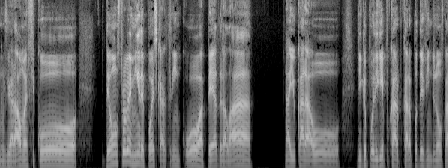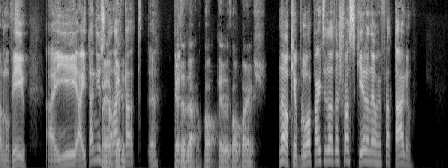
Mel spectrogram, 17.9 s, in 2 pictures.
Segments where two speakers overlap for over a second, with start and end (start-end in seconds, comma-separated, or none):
none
